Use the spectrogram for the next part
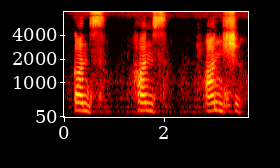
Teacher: अनुस्वार यानी अंग, इस ध्वनि का उच्चारण म या न के समान होता है और इसका चिन्ह है बिंदी।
